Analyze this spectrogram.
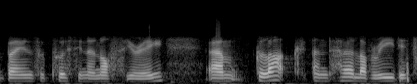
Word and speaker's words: ossuary: He went to an ossuary. Is that how you pronounce it? An ossuary? Ossuary, yeah. Ossuary, yeah.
